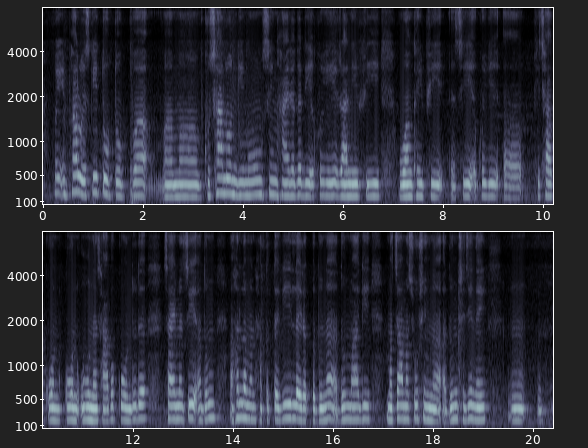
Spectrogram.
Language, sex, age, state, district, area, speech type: Manipuri, female, 30-45, Manipur, Imphal West, urban, spontaneous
